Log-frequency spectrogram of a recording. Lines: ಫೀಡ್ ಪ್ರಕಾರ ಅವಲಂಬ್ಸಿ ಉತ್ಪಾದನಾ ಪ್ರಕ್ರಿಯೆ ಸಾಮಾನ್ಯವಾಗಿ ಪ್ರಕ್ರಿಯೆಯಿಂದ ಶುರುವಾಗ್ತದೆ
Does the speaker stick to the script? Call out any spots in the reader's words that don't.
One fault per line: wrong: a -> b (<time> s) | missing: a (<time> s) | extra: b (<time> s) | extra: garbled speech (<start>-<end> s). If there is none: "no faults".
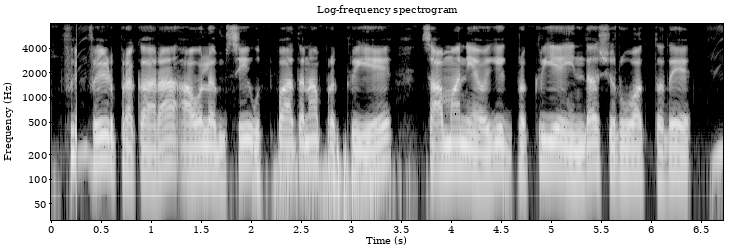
no faults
